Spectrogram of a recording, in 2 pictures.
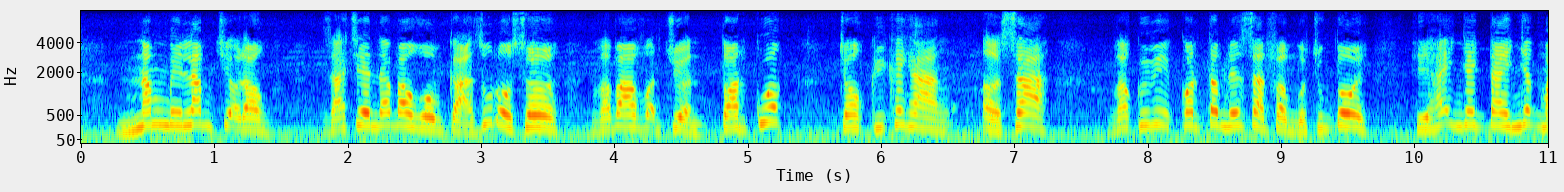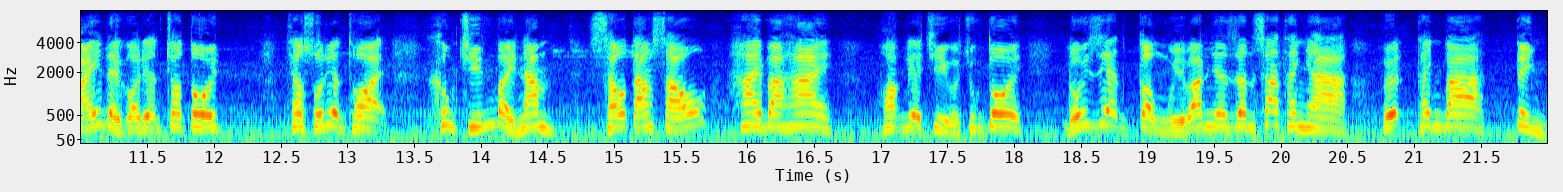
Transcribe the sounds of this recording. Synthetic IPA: na˧mːɨ˧əjla˧mt͡ɕḭ˧˨əwɗə˨˩wŋ͡m | zaː˨˦t͡ɕe˧nɗa̰ː˧˥ɓaː˧wɣo˨˩mkaː˧˩zu˦˥t̚ɗo˨˩səː˧ | vaː˨˩ɓaː˧wvə̰˧˨nt͡ɕwi˧˩ənt̪waː˨˩nku˦˥ək̚ | t͡ɕɔ˧kwi˨˦xa˦˥k̚haː˨˩ŋʔəː˧˩saː˧ | vaː˨˩kwi˨˦vḭ˧˨kwaː˧nt̪ə˧mɗe˨˦nsaː˧˩nfə˧˩mku˧˩ət͡ɕʊ˨˦ŋ͡mt̪o˧j | t̪ʰi˨˩ɦa̰˧˥jɲa˧jŋ̟t̪a˧jɲə˦˥t̚ma˨˦jɗe˧˩ɣɔ̰˧˨jɗḭ˧˨ənt͡ɕɔ˧t̪o˧j | t̪ʰɛ˧wso˨˦ɗḭ˧˨ənt̪ʰwa̰ː˧˨j | xə˧wŋ͡mt͡ɕi˨˦nɓə˧˩jna˧msa˨˦wt̪aː˨˦msa˨˦w | haː˧jɓaː˧ɦaː˧j | hwa˨˩k̚ɗḭ˧˨ət͡ɕi˧˩ku˧˩ət͡ɕʊ˨˦ŋ͡mt̪o˧j | ɗo˨˦jzḭ˧˨ənkə˧˩wŋ͡mʔwi˧˩ɓaː˧nɲə˧nzə˧nsa̰ː˧˥t̪ʰa˧jŋ̟haː˨˩hwḭ˧˨ənt̪ʰa˧jŋ̟ɓaː˧t̪ï˨˩ŋ̟

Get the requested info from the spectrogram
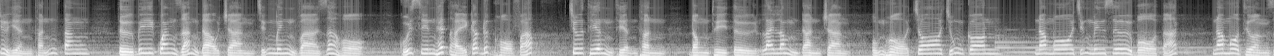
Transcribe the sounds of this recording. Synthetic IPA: t͡ɕɨ˧ɦḭ˧˨˩ənt̪ʰə˨˦jŋt̪a˧ŋ | t̪ɨ̰˨˩ɓi˧kwaː˧nzaː˨˦ŋɗa̰ː˧˨wt͡ɕaː˨˩ŋt͡ɕɨ˨˦ŋmï˧ŋ̟vaː˨˩zaː˧ɦo̰˧˨ | ku˨˦jsi˧nɦe˦˥t̚t̪ʰə˨˦jkaː˦˥k̚ɗɨ˦˥k̚ho̰˧˨faː˦˥p̚ | t͡ɕɨ˧t̪ʰi˧ənt̪ʰḭ˧˨ənt̪ʰə˨˩n | ɗə˨˩wŋ͡mt̪ʰwḭ˧˩t̪ɨ˨˩laː˧jla˧mɗaː˨˩nt͡ɕaː˨˩ŋ | ʔʊ˨˧˦ŋ͡mɦo̰˧˨t͡ɕɔ˧t͡ɕʊ˨˦ŋ͡mkɔ˧nː | aː˧mo˧t͡ɕɨ˨˦ŋmï˧ŋ̟sɨ˧ɓo˨˩t̪aː˦˥t̚ | naː˧mːo˧t̪ʰɨ˨˩əŋ

